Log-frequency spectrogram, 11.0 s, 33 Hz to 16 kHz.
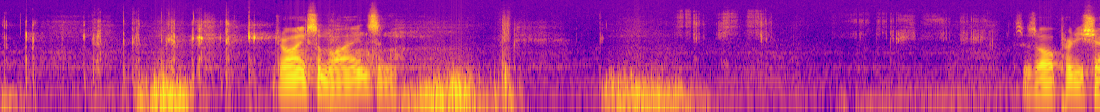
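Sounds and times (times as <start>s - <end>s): marker scratching on hoof: 6.8s - 7.8s, 8.4s - 10.0s.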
